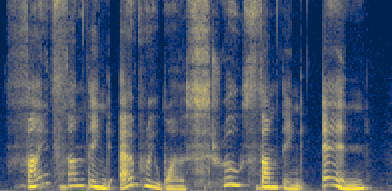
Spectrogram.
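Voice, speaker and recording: Putting on a character voice, a woman talks fairly slowly at a high pitch with very wide pitch swings. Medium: read story.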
